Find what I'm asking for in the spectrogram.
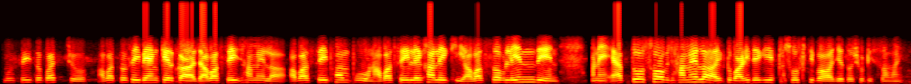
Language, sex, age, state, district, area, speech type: Bengali, female, 45-60, West Bengal, Paschim Medinipur, rural, conversation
